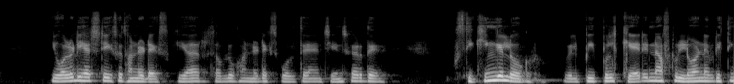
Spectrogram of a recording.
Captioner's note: speaks in Hindi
